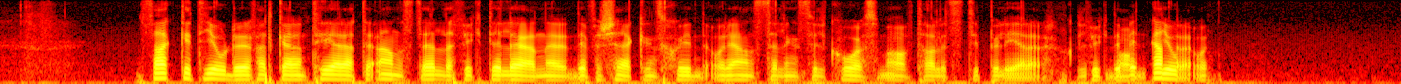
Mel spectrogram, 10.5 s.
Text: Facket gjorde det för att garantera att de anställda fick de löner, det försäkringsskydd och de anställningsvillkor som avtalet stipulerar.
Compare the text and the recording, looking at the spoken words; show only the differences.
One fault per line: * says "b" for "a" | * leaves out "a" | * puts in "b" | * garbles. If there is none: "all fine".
* garbles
